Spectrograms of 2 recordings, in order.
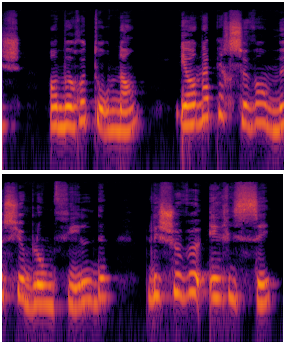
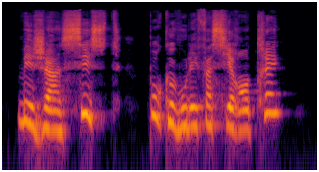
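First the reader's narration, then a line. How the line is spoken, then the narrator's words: Furious shout. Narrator (French): s'écria-t-il paraissant furieux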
